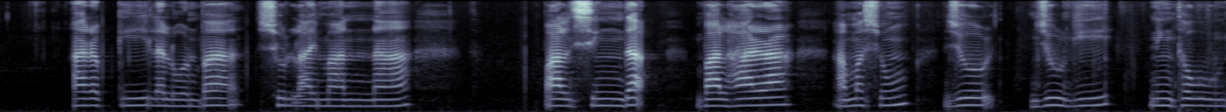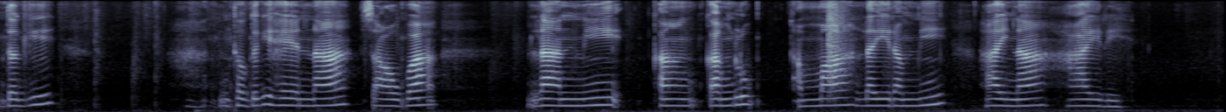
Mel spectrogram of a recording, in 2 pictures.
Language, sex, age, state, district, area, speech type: Manipuri, female, 60+, Manipur, Kangpokpi, urban, read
